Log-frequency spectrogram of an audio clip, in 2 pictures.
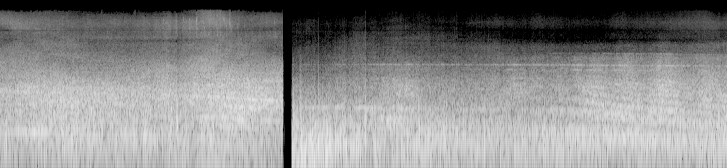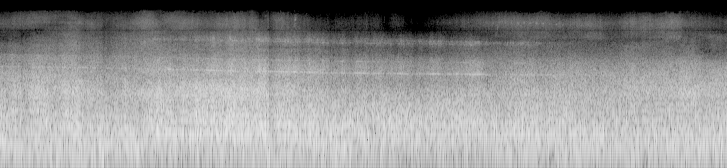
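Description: Narrow-body jet airliner engines going by, a dense roar with a high whine that slowly falls in pitch as the plane passes. The sound drops out for an instant about six seconds in, then the jet noise carries on.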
